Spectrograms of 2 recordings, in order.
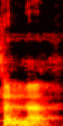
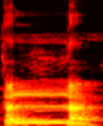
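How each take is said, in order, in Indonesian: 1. Huruf l ganda tidak ditahan. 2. Huruf l ganda ditahan panjang. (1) "tidak usah ditahan tasdidnya. Jadi langsung kalla" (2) "jangan kita baca kalla ya"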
